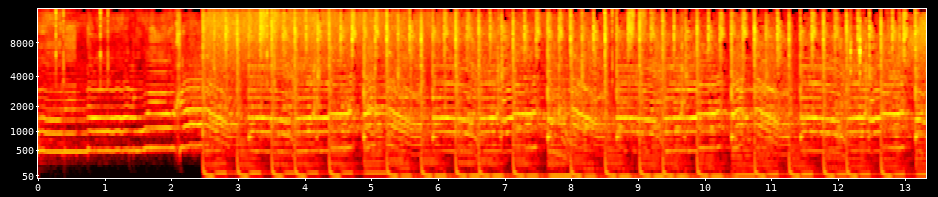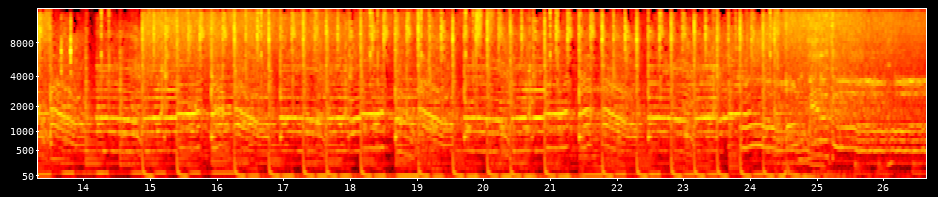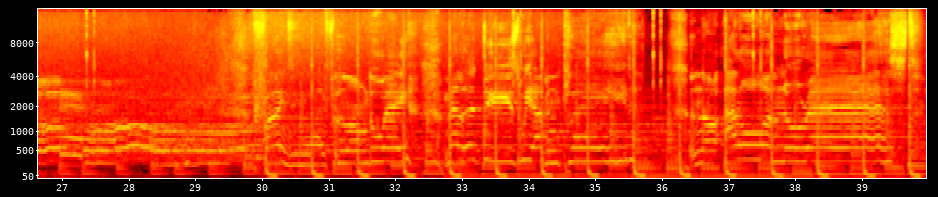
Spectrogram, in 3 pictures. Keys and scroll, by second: 4.7 ctrl+i, 7.3 ctrl+alt+z, 38.6 ctrl+i.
